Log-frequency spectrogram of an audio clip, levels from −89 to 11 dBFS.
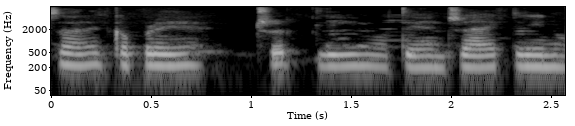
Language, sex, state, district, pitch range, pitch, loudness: Hindi, female, Bihar, Bhagalpur, 210-230 Hz, 220 Hz, -28 LUFS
